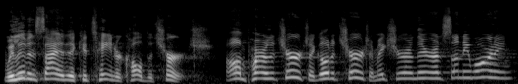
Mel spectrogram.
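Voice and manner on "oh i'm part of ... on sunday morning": higher, lightly voiced smug churchgoer; a preacher mimicking a self-satisfied member; mock churchgoer. Preacher to congregation, mimicking a complacent churchgoer, pitched higher.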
